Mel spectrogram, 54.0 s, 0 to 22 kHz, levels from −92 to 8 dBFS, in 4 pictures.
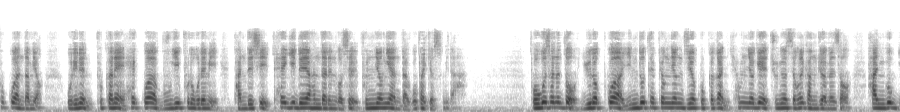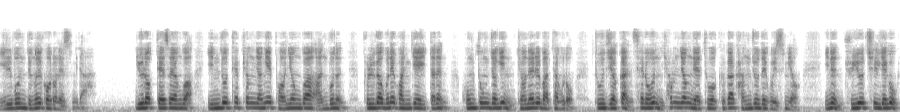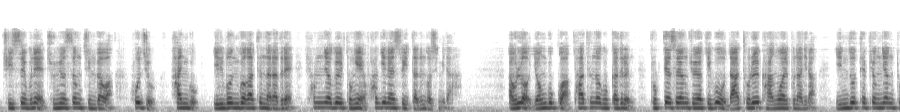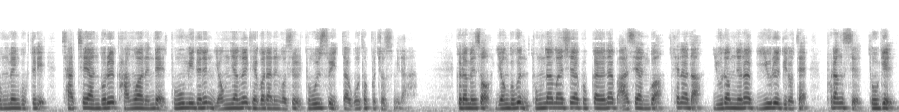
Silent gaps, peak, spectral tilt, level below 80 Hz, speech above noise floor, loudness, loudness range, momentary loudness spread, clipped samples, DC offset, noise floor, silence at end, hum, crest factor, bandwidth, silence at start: none; -10 dBFS; -6.5 dB/octave; -60 dBFS; 33 dB; -25 LUFS; 3 LU; 10 LU; under 0.1%; under 0.1%; -58 dBFS; 0 s; none; 16 dB; 7.2 kHz; 0 s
